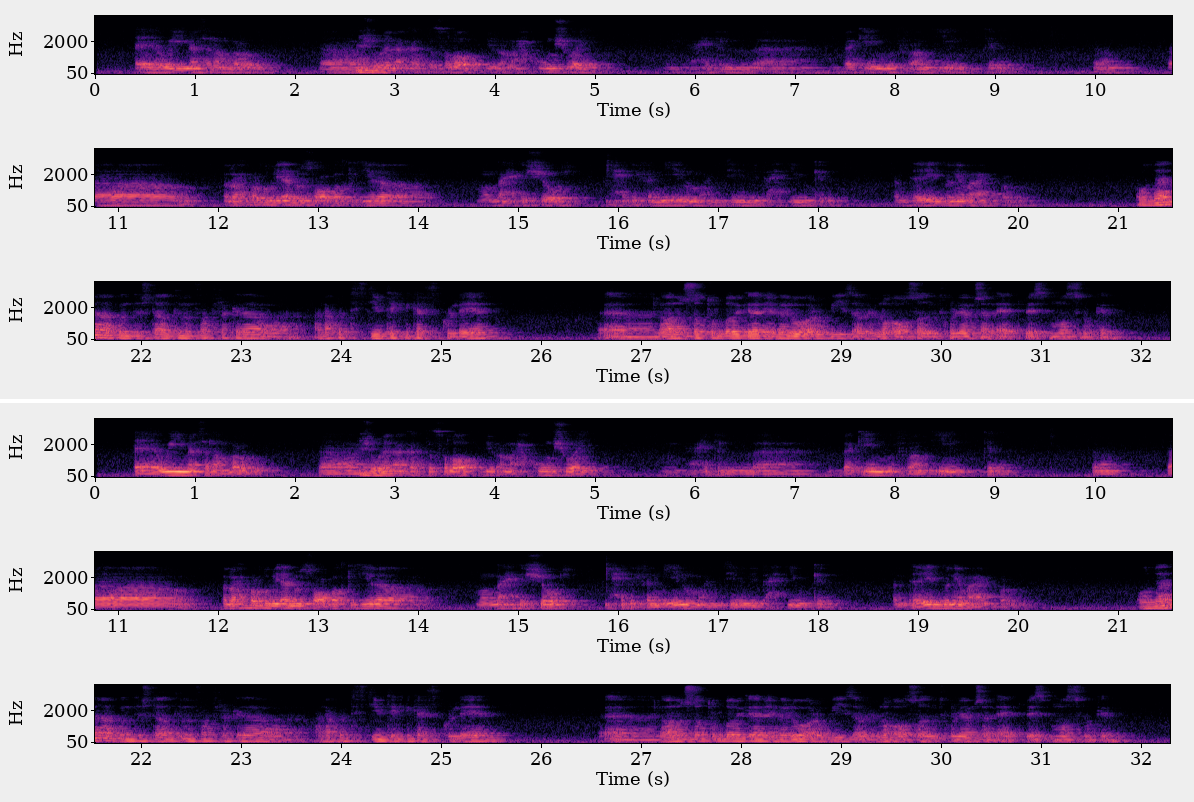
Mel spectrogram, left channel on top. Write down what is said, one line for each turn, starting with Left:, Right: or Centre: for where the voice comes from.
Right: آه، وي مثلا برضو فشغلنا
Left: مم.
Right: كاتصالات بيبقى محكوم شوية من ناحية ال- آه، الباك إند والفرونت إند وكده تمام فالواحد برضو بيقابل صعوبات كتيرة من ناحية الشغل من ناحية الفنيين والمهندسين اللي تحتيه وكده فانت ايه الدنيا معاك برضو
Left: والله انا كنت اشتغلت من فترة كده انا كنت في تيم تكنيكال في الكلية آه، لو نشاط طلابي كده بيعملوا ار او فيز او بيعملوا غواصات بيدخلوا بيها مسابقات باسم مصر وكده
